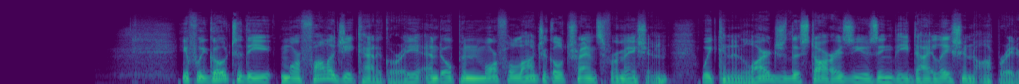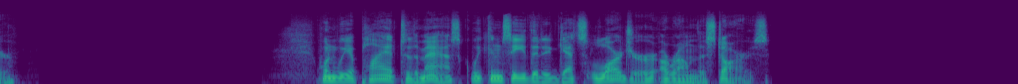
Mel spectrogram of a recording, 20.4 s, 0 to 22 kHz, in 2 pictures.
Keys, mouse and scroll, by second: 1.1 middle click, 1.2-2.1 scroll down 1, 3.4 click, 4.8 click, 7.3 click, 9.0 click, 9.8 click, 10.7 click, 11.3 click, 13.0-15.3 drag.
